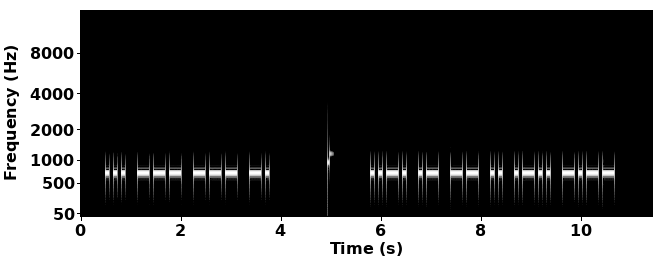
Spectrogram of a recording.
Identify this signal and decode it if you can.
Morse code, heard as a keyed tone, about 15 wpm, 700 Hz. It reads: SOON FAMILY
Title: Sentences from Top 400 Words - New Word Drill - 15wpm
